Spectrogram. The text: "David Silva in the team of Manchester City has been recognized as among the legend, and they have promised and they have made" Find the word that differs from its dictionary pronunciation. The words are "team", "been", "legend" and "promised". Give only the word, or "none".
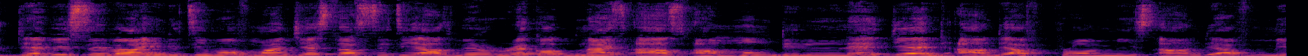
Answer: promised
